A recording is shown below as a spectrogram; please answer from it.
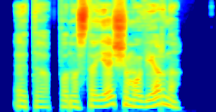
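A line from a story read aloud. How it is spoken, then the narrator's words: Muffled question. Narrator (Russian): глухо спросил он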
